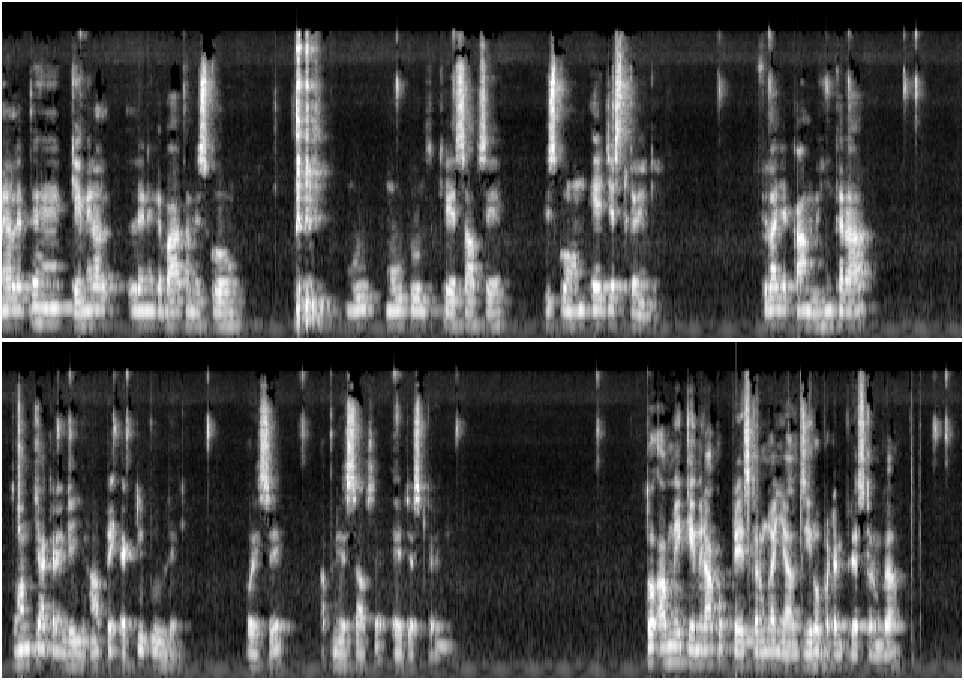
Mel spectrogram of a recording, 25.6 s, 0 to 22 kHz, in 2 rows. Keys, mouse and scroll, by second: 5.4-6.1 drag, 9.6-10.3 drag, 11.0 click, 13.5-14.9 drag, 15.6 click, 17.3-18.1 middle drag, 19.0 click, 24.3 KP_0, 25.3 click.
